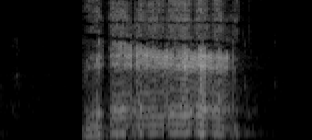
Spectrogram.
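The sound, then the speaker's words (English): A sheep or goat lets out a single bleat, lasting about a second. It is a wavering, nasal cry, fairly loud and heard alone. “a sheep or a goat, I'm not sure which, started bleating”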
